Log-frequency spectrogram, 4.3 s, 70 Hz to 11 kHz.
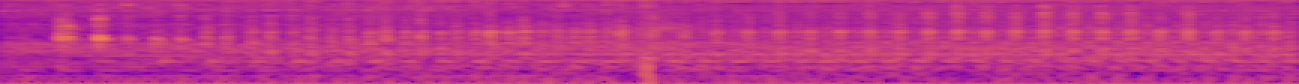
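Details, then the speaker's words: Wilesco D16 steam engine run on compressed air after lubricating: quick, even chuffing at a steady rate with no knocks or misses; running smoothly and well. "yeah if this sounds working well [Applause] everything's good"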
